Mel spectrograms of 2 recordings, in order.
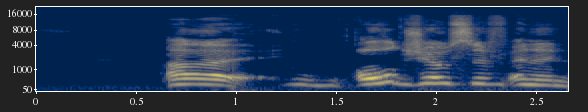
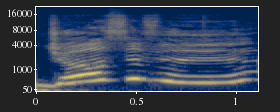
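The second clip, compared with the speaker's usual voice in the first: slow, higher and louder, laughing; flirty drawn-out call; 7 semitones higher, 7 dB louder, slower than usual. Retold or imitated. Susie Q greeting Joseph, slow laughing flirty call. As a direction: sing out his name playfully. Susie Q swaying hips calling him.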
